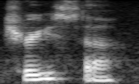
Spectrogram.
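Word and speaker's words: Treasa: Teresa. So we have two Teresa's now. I thought the other Teresa was T rea, right? But they both pronounce it Teresa.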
